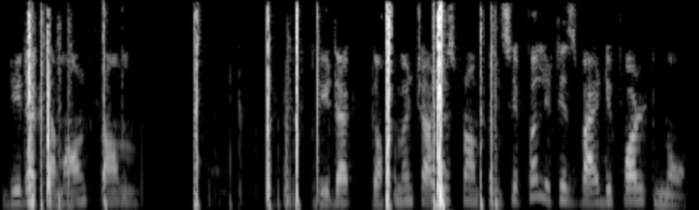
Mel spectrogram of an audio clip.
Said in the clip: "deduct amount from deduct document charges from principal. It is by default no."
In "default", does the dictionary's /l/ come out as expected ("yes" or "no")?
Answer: yes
